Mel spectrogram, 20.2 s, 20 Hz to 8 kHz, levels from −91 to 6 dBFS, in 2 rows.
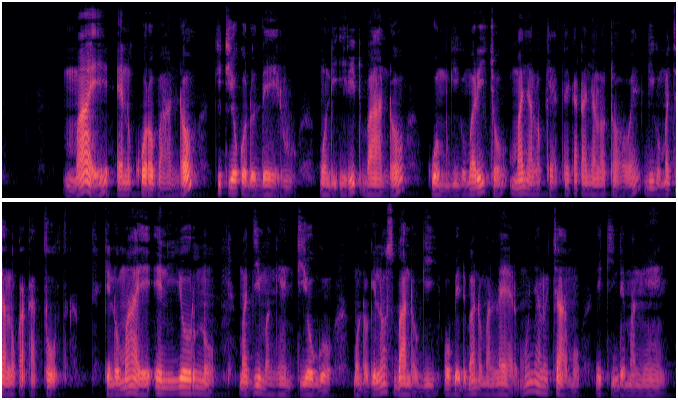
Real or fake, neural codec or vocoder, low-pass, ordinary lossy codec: real; none; none; none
